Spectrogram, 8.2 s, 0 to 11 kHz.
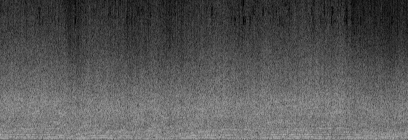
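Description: Monster truck engines roar loud and continuous as trucks race side by side in a BeamNG 4th of July event, with revs rising and falling in waves.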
